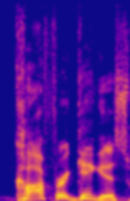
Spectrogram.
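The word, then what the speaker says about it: Cofagrigus: it's a ker yep cofra gigas which is actually how it's pronounced Pat is actually the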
